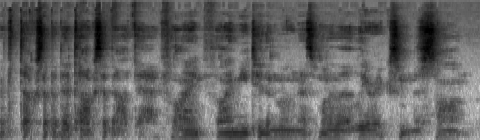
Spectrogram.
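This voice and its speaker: A soft-spoken man's fairly low, somewhat breathy voice with a dark, mellow tone. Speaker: ASMR creator. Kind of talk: ASMR session, soft-spoken talk to camera. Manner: soft-spoken, calming.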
